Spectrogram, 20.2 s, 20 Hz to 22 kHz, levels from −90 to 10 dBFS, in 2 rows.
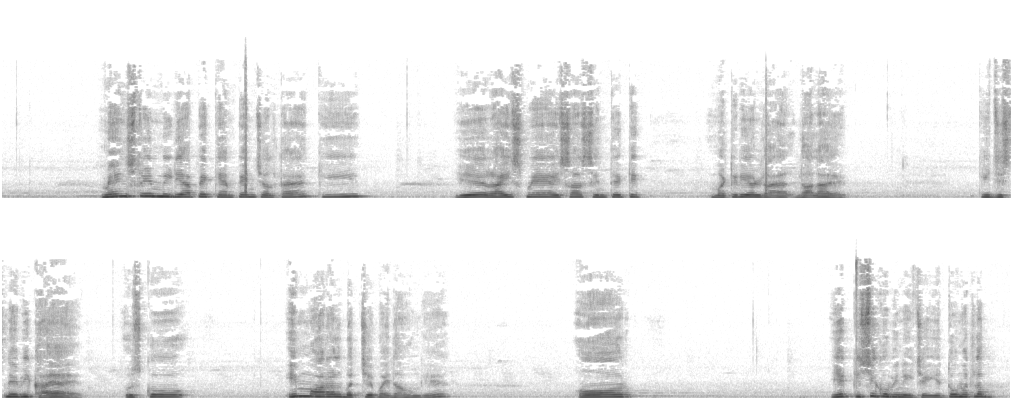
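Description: Sharp snaps sit on top of the audio at 2.43 s, 7.64 s and 18.63 s, each only a few milliseconds long and peaking near -10 dBFS, the middle one quieter at about -15 dBFS. These are electrical switching spikes, likely from a nearby switch or motor arcing and coupling into the line.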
